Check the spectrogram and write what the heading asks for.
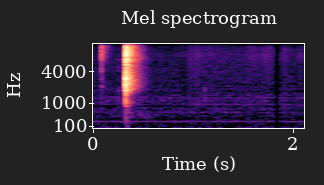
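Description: A single sharp plastic click about a third of a second in: the flip-top cap of a toner bottle snapping open.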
